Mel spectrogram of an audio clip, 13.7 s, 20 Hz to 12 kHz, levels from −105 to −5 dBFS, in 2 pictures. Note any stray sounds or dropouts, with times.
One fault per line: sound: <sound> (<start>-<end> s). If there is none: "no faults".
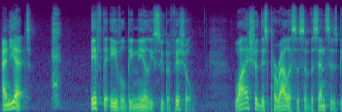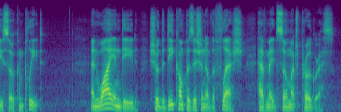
sound: breath (1.0-1.2 s)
